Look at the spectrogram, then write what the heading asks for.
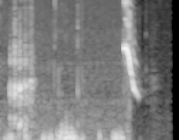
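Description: A cheetah gives a sharp, high, bird-like chirp that slides steeply downward after some low rumbling sounds.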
